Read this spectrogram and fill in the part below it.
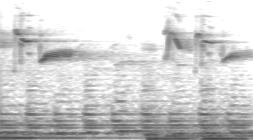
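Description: Hoopoe birds give short, repeated chirping calls in quick bursts, fairly close and clear, with a low hum running beneath them.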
